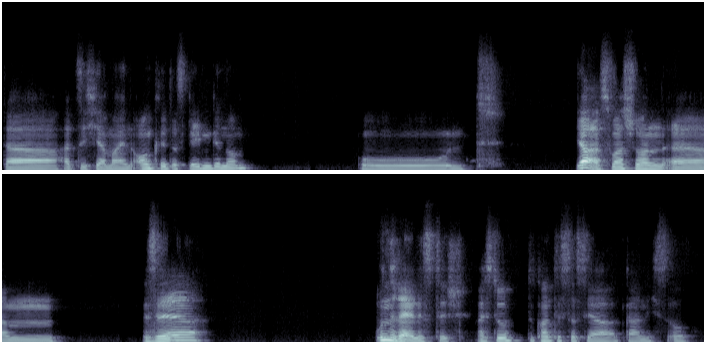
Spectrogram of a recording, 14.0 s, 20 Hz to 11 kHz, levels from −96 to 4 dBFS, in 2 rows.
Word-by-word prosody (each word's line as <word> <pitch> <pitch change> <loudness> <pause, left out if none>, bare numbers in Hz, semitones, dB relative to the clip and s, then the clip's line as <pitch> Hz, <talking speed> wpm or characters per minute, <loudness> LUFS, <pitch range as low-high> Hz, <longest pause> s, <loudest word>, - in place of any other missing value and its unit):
da 115 -1 +1
hat 120 -1 -9
sich 120 -1 -10
ja 120 - -3
mein 110 -1 -5
Onkel 145 +2 -1
das 130 -2 -10
Leben 150 +3 -2
genommen. 155 +4 -3 1.1
Und, 115 -1 -6 1.0
ja, - - +10
es 115 +4 -6
war 145 0 +3
schon, 130 -3 0
ähm, 110 -2 -4 0.8
sehr 165 +7 +2 1.7
unrealistisch, 110 - +4
weißt 120 +1 -9
du? 160 0 +3 0.2
Du 145 - -13
konntest 135 -1 -5
das 125 0 -8
ja 115 0 -5
gar 115 -1 -9
nicht 110 -1 -13
so 110 +1 -13
115 Hz, 110 wpm, -29 LUFS, 115-140 Hz, 1.7 s, ja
